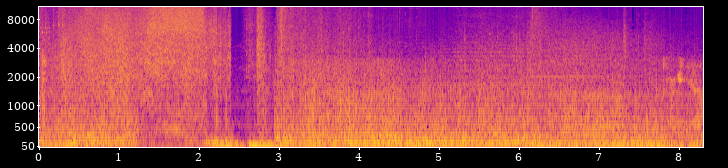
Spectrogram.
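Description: Cinematic trailer-style sound design over music: a rising whoosh swell, a sudden brief cut-out about two and a half seconds in, then a deep boom hit that rolls into a sustained low rumble with the music.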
